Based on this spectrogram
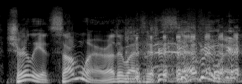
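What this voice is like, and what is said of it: Imitates another person's voice. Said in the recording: “my Ben Branfin impression.”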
